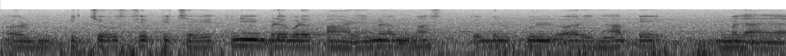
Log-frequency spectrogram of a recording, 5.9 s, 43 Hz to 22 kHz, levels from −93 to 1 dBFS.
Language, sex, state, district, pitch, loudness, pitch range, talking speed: Hindi, male, Uttarakhand, Tehri Garhwal, 120 Hz, -16 LUFS, 115-120 Hz, 185 wpm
